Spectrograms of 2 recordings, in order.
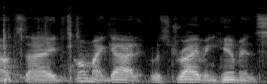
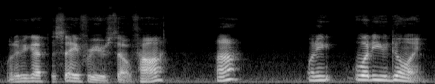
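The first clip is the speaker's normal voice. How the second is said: loud, fast mock telling-off, higher pitched; mock scolding; 7 semitones higher, 8 dB louder than usual. Real, not acted. Scolding the cat for eating the potato salad, loud and fast.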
